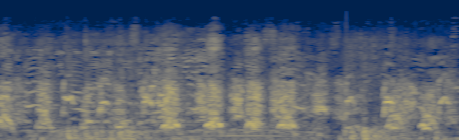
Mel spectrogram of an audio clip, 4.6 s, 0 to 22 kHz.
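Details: Bracco Italiano named Simon at an agility camp in Celnice, June 2019, giving rapid excited barks and yips in a run of about two and a half per second, with some speech mixed in.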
